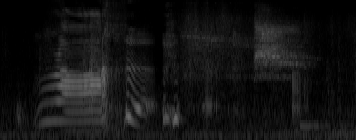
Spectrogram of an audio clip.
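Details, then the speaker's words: Acted TV hospital drama: an infant boy who cries constantly, especially in his mother's arms, with the cause unknown despite a pediatrician visit; short wailing cry bursts with room echo. "das hat sich vielleicht aufs Kind übertragen und wenn ein Kind immer weint und ganz speziell immer bei der Mama auf dem Arm wo es eigentlich ruhig wird das bringt ein schon zum Verzweifeln"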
